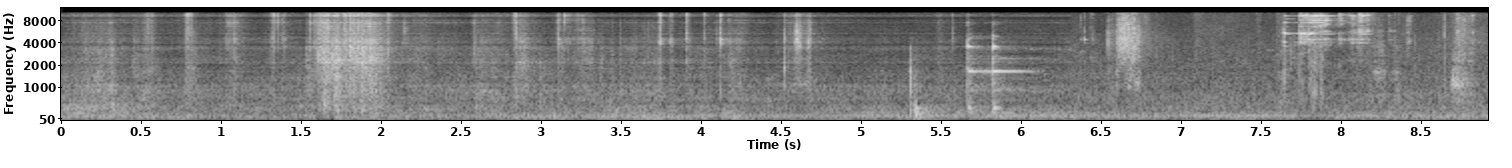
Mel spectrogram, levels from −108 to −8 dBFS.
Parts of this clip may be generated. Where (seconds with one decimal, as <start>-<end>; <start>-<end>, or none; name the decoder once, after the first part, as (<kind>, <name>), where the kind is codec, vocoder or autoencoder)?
0.0-6.3 (codec, SNAC)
